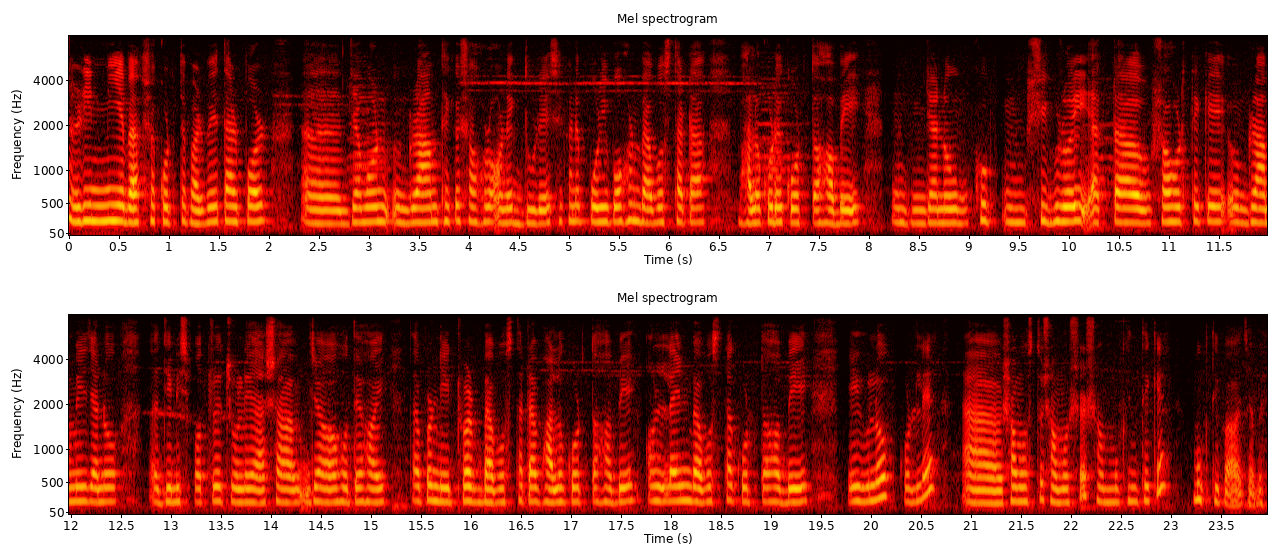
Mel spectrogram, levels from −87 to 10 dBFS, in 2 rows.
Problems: background sounds at intervals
